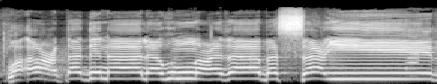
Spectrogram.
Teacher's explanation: واؤ کی ادائیگی ہونٹوں کی گولائی سے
